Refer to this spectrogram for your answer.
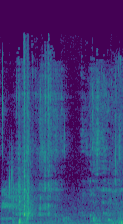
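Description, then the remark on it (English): A single quick, soft sip of Fanta soda: a brief wet slurp near the start, then faint liquid and mouth sounds trailing off, with no one talking. “I'm going to try my third sip of Fanta.”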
